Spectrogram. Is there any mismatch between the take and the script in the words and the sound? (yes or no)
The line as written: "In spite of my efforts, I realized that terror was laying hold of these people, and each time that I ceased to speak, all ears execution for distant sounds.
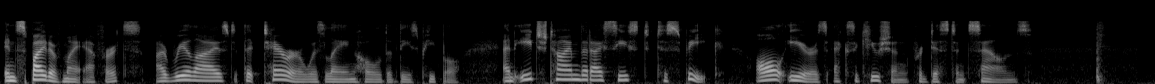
yes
